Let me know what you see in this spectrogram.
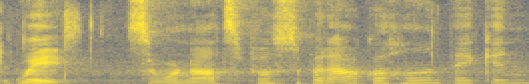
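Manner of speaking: secretive, hushed, slightly high half-whisper. Asking another player in character, quietly at a shared table: half-whispering.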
